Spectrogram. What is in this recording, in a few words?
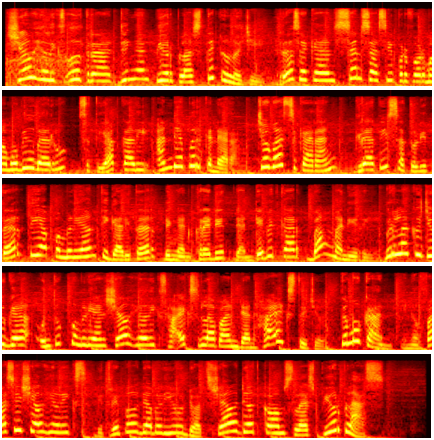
radio commercial; SHELL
